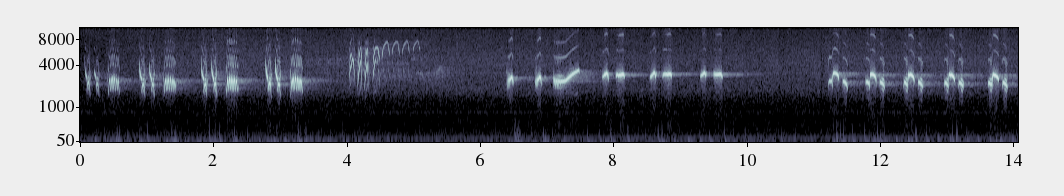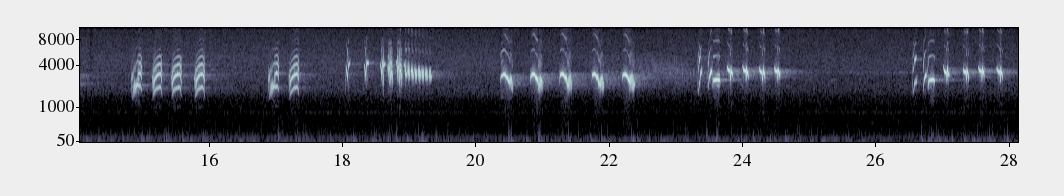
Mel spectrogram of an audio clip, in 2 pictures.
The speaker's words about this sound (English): The song thrush is loud and flamboyant and loves to repeat each phrase two or three times.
